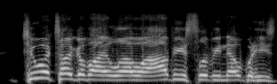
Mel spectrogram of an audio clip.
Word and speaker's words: Tagovailoa: Tua Tagovailoa, obviously we know what he's done in the big games.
